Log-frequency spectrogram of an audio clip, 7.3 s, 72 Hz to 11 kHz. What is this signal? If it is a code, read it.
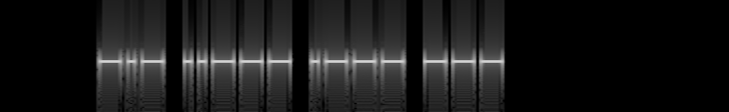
Morse code, heard as a keyed tone, about 17 wpm, 700 Hz. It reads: K2JO
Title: USA Call Signs - 4 Characters - Repeated 2x - 17wpm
